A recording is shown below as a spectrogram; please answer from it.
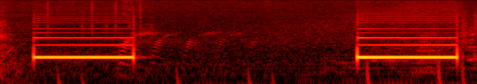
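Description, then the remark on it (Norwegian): Two rings of an outgoing phone call's ringback tone, calling a producer from Bergen, each a steady, loud beep lasting about a second, separated by a pause of a couple of seconds, with faint background noise in between. “Jeg tenkte vi skulle ta og ringe opp min eh, buddy … fra Bergen, som eh, har blowet opp som eh, producer det siste året i USA.”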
